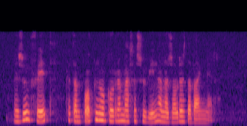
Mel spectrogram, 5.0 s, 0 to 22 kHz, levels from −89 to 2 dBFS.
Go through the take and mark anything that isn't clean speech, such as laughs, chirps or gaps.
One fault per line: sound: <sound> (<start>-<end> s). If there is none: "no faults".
no faults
